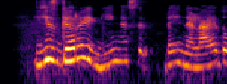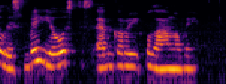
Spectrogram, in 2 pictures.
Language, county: Lithuanian, Klaipėda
